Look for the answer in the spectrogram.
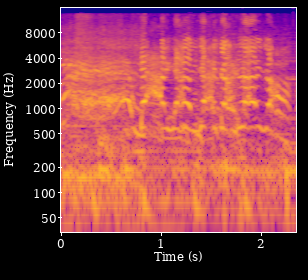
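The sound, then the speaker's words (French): A group of children shout loudly together, their high voices overlapping in a sustained, excited clamor that rises and swells in bursts for a couple of seconds, energetic. They shout louder to make a light-up tree grow, a game at Parc Blandan. “Il fallait euh, crier euh, plus fort pour que l'arbre il grandisse de lumière.”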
